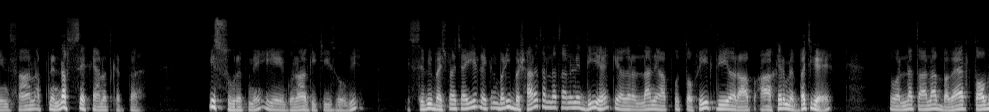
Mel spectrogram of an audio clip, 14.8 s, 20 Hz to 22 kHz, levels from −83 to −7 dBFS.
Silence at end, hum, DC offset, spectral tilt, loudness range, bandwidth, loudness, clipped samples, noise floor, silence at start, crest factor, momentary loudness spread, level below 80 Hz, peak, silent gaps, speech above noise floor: 0 s; none; under 0.1%; -9 dB/octave; 5 LU; 11 kHz; -29 LUFS; under 0.1%; -82 dBFS; 0 s; 20 dB; 9 LU; -68 dBFS; -8 dBFS; none; 53 dB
